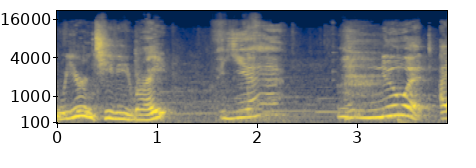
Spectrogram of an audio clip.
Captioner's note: laughs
